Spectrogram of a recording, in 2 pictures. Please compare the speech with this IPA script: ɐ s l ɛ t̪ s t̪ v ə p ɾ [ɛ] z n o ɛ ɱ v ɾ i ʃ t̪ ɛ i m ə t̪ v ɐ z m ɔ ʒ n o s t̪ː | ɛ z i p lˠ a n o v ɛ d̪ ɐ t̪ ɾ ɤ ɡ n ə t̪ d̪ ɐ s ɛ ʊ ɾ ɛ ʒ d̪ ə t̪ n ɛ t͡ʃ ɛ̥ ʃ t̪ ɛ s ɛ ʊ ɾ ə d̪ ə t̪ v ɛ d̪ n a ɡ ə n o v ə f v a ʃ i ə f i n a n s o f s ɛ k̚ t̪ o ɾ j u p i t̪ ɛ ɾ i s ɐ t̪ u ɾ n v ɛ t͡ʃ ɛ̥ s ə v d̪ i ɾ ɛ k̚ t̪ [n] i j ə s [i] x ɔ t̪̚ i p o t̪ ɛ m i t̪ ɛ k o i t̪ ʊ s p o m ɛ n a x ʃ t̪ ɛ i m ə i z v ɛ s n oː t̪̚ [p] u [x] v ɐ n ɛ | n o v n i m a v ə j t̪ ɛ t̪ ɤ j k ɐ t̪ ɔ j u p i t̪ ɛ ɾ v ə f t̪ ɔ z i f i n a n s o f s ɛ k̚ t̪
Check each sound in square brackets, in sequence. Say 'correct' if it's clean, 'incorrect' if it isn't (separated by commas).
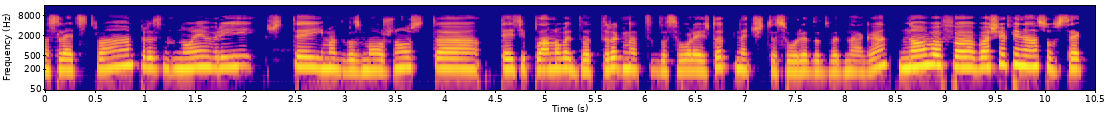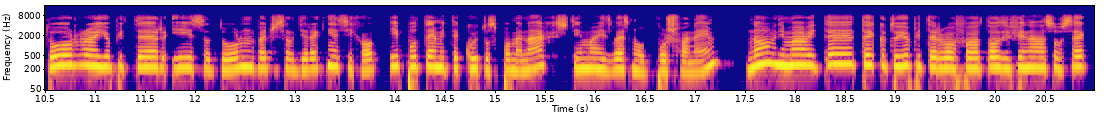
correct, correct, correct, correct, incorrect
